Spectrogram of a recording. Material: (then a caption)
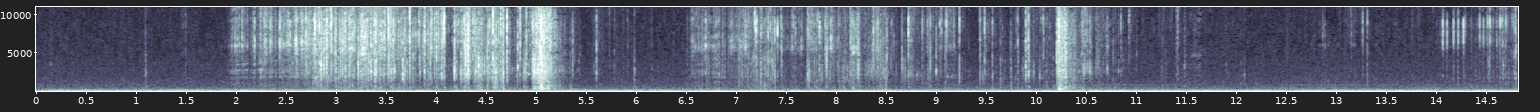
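Soap. A black utility knife blade scrapes and shaves thin curls off a hand-sized, solid, cream-coloured bar of soap with embossed lettering held in one hand, and the shavings pile up on a grey textured mat. Bright, dry, crinkly scraping comes in bursts over a steady low hum, with a couple of sharper cutting strokes standing out.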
